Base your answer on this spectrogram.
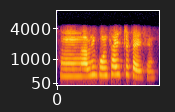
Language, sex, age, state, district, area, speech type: Bengali, female, 45-60, West Bengal, Hooghly, rural, conversation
